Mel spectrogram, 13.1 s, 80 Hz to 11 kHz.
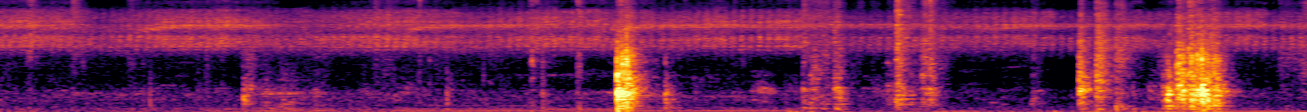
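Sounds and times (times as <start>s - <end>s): low steady hum: 0.0s - 8.0s
hard objects knocking and clattering: 6.1s - 6.8s.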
